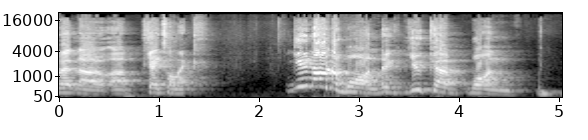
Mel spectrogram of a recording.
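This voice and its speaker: Raised and projected, a man's high voice moves with lively intonation at a very slow pace. His loudness stays very even, and the room adds audible echo. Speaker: gaming podcast host. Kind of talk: casual chat.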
